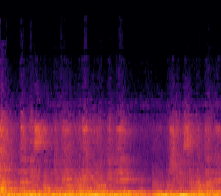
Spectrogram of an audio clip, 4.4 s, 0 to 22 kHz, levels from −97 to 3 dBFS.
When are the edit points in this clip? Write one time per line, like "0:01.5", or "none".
none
